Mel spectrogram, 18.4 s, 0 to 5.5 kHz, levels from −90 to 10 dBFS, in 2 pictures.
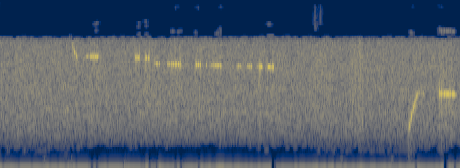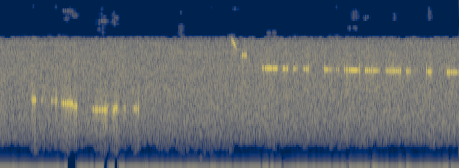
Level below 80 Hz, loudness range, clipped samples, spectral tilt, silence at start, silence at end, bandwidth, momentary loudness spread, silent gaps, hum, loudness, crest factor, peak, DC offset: -64 dBFS; 6 LU; under 0.1%; -2 dB/octave; 0 s; 0 s; 4.9 kHz; 15 LU; none; none; -14 LUFS; 16 dB; 0 dBFS; 0.7%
